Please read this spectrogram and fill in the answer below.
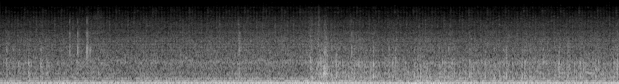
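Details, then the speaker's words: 2006 Jeep Wrangler TJ Rubicon, NSG370 six-speed, driving: quiet at idle and in third, then a steady droning growl in fifth that grows louder. Owner suspects output shaft bearings, not gears; unconfirmed. "wow so it i i gotta tell you i think it's the bearings it's i think it's the bearings in the output shaft or whatever"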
